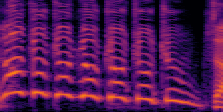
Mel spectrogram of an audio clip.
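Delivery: put-on very high cooing baby talk, falling back down. Shown as a demonstration. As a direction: coo at a baby in a sing-song. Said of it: "adults doing baby voice".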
